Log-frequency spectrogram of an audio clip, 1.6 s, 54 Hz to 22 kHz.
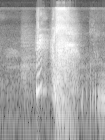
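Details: Single loud, explosive sneeze after a quick intake, then brief breathing noises, during a Tamil "100 times sneezing challenge" in which sneezes are provoked with paper.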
